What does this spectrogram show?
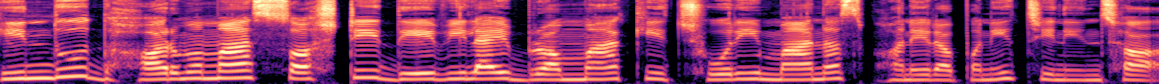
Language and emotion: Nepali, neutral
